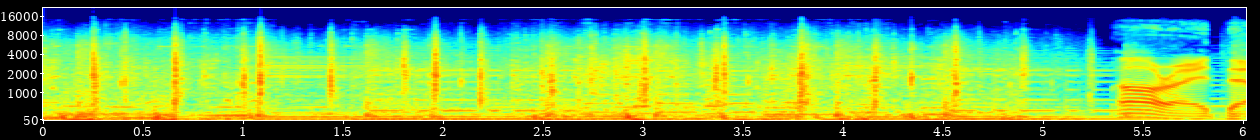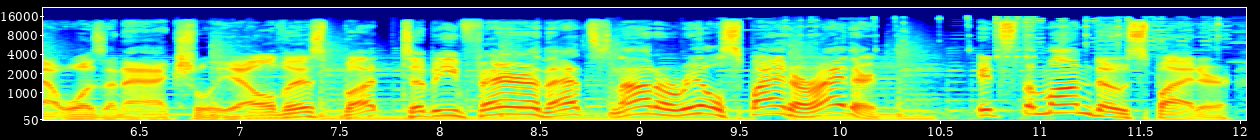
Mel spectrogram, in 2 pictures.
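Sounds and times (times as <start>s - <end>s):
background music with bass line: 0.0s - 12.0s
walking robot clattering: 9.8s - 12.0s.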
